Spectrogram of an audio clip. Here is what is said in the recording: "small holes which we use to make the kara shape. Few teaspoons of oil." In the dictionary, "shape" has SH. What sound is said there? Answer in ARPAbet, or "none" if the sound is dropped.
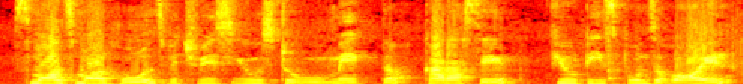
S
